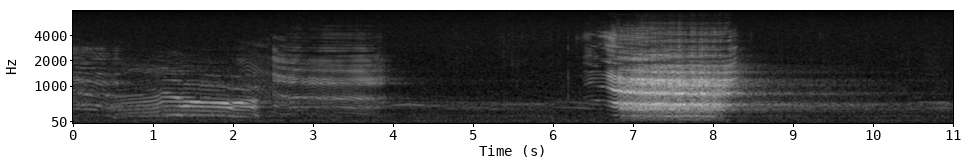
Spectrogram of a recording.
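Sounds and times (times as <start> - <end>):
red deer roar: 0.0 - 4.0, 6.4 - 9.7.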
